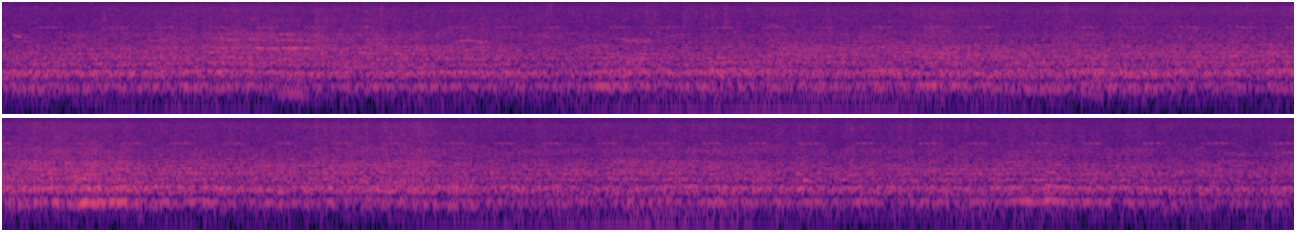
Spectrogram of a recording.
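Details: Continuous swarm of bees humming, a thick layered drone with a brief swell in loudness near the middle, faint repeated high pips ticking in the background.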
